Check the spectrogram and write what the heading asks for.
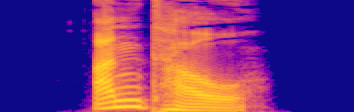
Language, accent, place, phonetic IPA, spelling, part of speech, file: German, Germany, Berlin, [ˈantaʊ̯], Antau, proper noun, De-Antau.ogg
- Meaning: a municipality of Burgenland, Austria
